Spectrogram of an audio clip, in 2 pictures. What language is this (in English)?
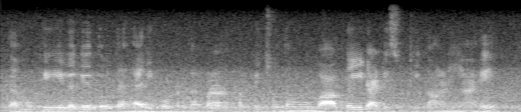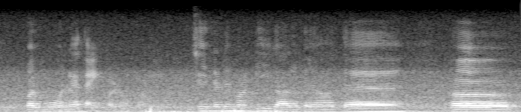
Sindhi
